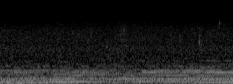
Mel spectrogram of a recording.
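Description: Steady rain from a rainstorm falls continuously, a dense, even hiss with soft patters of drops, moderately quiet and unbroken, with no voices.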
